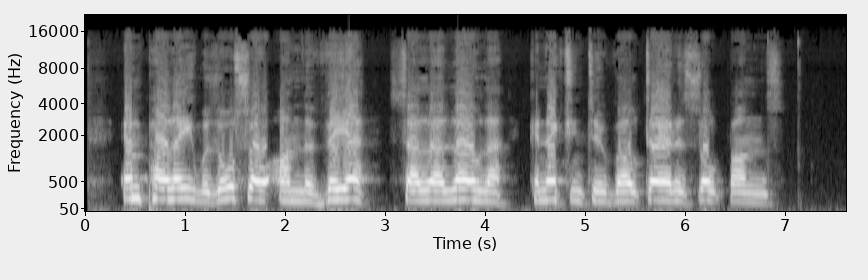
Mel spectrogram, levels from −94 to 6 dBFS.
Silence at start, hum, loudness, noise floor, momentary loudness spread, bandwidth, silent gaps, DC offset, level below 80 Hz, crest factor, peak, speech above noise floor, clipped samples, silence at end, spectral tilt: 0.35 s; none; -10 LUFS; -47 dBFS; 10 LU; 16 kHz; none; under 0.1%; -48 dBFS; 10 dB; 0 dBFS; 38 dB; under 0.1%; 0.7 s; -5 dB/octave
